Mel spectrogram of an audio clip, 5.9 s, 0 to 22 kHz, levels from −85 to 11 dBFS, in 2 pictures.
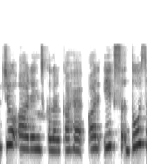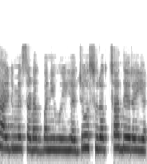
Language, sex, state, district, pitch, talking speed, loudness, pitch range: Hindi, female, Bihar, Gopalganj, 280 Hz, 175 wpm, -17 LUFS, 260-305 Hz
